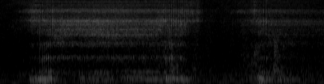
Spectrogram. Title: Intense dream and big snores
